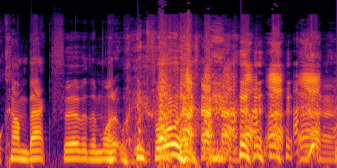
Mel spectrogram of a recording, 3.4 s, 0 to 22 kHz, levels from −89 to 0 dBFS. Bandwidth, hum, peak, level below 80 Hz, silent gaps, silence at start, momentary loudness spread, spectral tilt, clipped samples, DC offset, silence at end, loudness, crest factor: 17 kHz; none; 0 dBFS; -42 dBFS; none; 0.05 s; 9 LU; -5 dB/octave; under 0.1%; under 0.1%; 0 s; -11 LUFS; 10 dB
